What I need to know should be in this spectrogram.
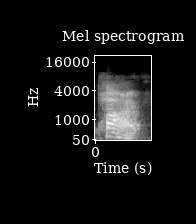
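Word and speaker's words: π: about the Greek letter we call it pi in Greek it's pronounced P you have the the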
